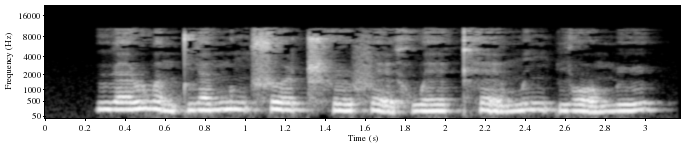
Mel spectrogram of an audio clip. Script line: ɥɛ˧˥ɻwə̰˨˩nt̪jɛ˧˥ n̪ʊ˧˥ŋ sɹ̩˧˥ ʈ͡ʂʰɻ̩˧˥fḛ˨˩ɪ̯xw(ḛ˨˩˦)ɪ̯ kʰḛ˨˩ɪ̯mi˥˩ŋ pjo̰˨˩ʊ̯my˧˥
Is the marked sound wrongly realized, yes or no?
yes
